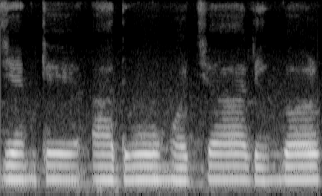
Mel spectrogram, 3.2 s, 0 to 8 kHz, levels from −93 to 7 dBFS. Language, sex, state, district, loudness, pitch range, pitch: Gujarati, female, Gujarat, Gandhinagar, -16 LUFS, 165-170 Hz, 170 Hz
